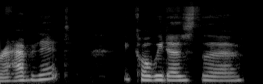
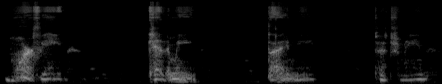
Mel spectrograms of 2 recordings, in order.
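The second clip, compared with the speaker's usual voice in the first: breathy whisper, word by word; whispered list; 5 semitones higher, 4 dB quieter than usual. Real, not acted. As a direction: whisper the names like a secret. Listing drugs under her breath.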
